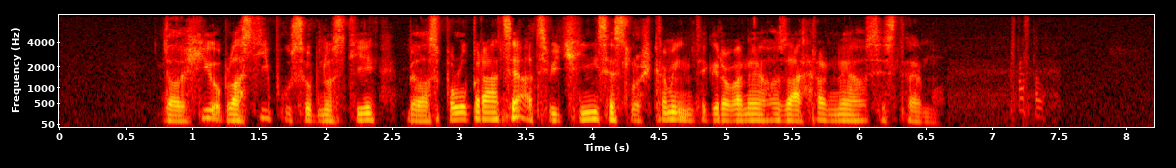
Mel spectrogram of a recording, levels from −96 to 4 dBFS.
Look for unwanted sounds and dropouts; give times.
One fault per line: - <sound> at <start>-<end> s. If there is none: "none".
- chirp at 7.1-7.4 s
